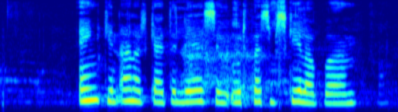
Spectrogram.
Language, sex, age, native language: Icelandic, female, 13, Icelandic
